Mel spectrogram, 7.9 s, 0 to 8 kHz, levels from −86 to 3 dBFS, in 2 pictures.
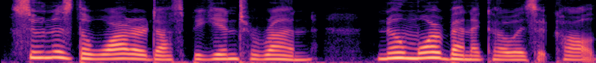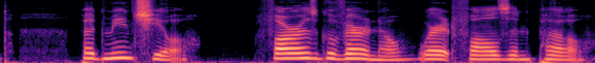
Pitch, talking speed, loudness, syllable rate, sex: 205 Hz, 180 wpm, -16 LUFS, 4.9 syllables/s, female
